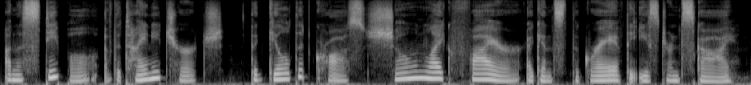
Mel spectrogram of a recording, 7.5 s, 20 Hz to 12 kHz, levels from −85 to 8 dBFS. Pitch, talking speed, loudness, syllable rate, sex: 170 Hz, 160 wpm, -23 LUFS, 3.8 syllables/s, female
